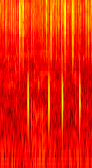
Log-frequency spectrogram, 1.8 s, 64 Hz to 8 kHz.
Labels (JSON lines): {"label": "biophony, knock croak", "recorder": "SoundTrap 300"}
